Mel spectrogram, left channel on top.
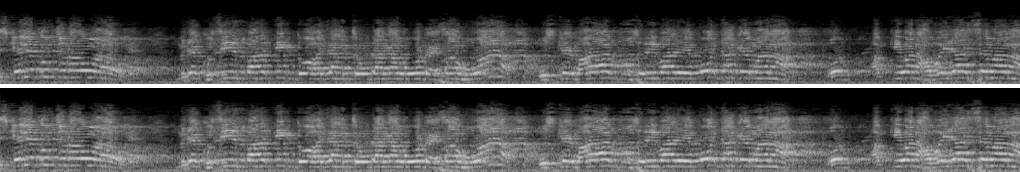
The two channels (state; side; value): quieter; left; 4.0 dB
